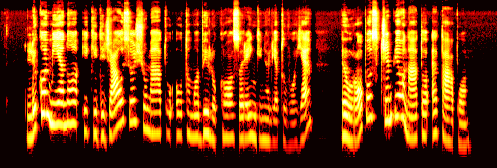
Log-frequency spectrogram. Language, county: Lithuanian, Tauragė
